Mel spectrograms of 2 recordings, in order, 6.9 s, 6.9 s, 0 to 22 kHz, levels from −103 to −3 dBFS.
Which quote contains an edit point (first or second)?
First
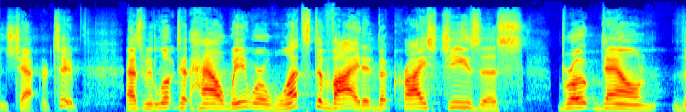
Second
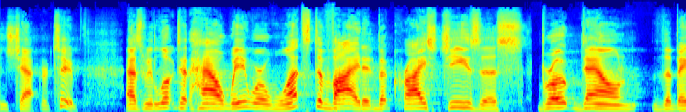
second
